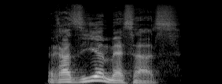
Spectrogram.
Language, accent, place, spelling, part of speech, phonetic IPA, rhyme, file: German, Germany, Berlin, Rasiermessers, noun, [ʁaˈziːɐ̯ˌmɛsɐs], -iːɐ̯mɛsɐs, De-Rasiermessers.ogg
- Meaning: genitive singular of Rasiermesser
